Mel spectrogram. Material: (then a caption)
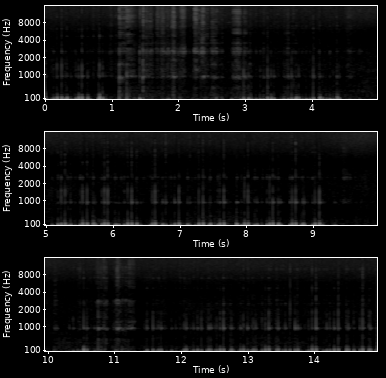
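Wood. Fingertips and nails of both hands tap and scratch the flat face of a solid wooden cutting board with rounded corners. The result is a dense, continuous run of soft, deep thuds and scrapes, with short dry taps that die away almost instantly and a faint high scratching texture above them.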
